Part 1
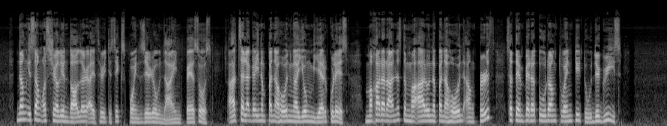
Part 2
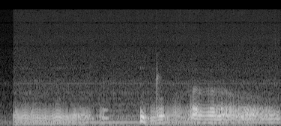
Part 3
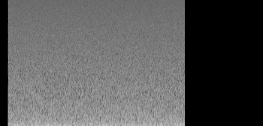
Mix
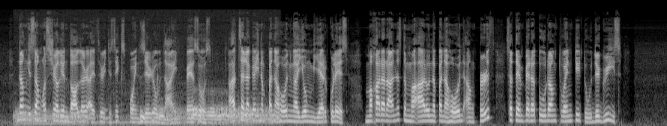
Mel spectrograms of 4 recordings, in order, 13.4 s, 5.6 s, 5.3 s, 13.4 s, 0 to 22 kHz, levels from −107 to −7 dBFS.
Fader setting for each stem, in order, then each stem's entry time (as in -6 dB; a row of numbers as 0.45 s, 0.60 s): +2.5 dB, -3.5 dB, mute; 0.00 s, 0.00 s, mute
